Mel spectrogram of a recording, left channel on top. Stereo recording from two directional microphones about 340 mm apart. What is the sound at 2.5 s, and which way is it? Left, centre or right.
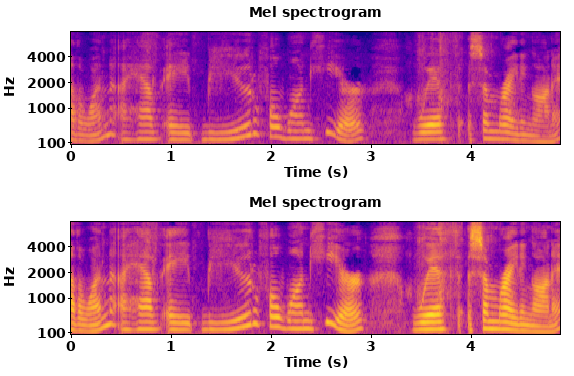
Speech, right.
